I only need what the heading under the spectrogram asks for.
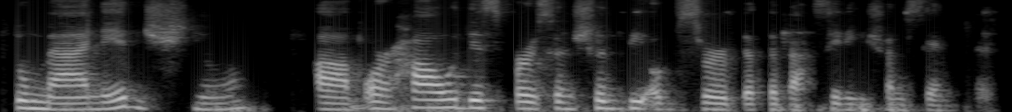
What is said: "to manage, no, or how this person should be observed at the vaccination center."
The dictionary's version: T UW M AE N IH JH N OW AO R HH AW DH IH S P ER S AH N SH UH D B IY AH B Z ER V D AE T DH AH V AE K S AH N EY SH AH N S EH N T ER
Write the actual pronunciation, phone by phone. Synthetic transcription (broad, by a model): T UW M AE N IH JH N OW AO R HH AW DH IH S P ER S AH N SH UH D B IY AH B S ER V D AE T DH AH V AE K S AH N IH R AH N S EH N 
